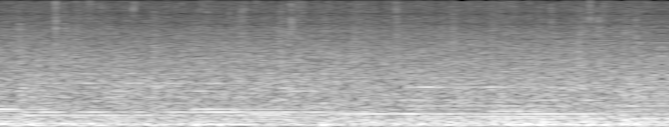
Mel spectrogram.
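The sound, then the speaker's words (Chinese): Steady, dense rainfall from an afternoon thunderstorm in the mountains of Nanxi District, Tainan, hisses evenly throughout, with a constant patter of drops and a low, continuous rumble underneath. There's no talking and no distinct thunderclap stands out. “山岚还有雷声，实在是太浪漫了。”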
